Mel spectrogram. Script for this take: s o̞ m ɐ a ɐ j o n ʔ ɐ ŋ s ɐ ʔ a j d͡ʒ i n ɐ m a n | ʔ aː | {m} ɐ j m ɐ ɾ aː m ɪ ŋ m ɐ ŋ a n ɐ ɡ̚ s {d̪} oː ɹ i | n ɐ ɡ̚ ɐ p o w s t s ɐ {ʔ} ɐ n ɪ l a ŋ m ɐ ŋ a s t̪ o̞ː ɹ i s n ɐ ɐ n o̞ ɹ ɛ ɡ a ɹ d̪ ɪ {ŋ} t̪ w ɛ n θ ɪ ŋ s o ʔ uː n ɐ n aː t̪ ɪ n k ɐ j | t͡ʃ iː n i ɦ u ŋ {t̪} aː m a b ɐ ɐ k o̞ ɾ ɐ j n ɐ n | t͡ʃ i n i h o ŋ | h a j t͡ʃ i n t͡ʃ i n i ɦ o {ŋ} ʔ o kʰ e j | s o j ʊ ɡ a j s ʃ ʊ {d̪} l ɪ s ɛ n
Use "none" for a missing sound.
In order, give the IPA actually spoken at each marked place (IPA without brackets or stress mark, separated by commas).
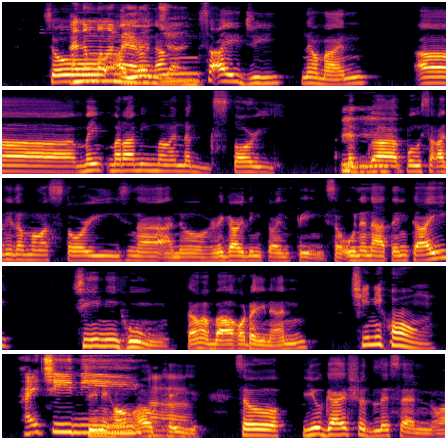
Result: m, t̪, k, ŋ, t̪, ŋ, d̪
